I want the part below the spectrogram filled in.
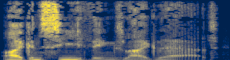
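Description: A man voicing a huge, sleepy, smugly polite old male dragon who speaks with slow courteous menace. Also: very deep voice, no room sound, voice pushed down, full character voice.

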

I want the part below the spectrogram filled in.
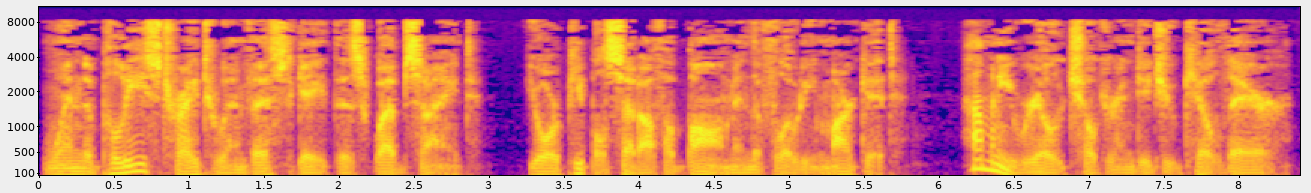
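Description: A man voicing a hard, terse fixer who speaks in a cold, flat voice. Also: very deep voice, normal speed, vocal fry, husky, no echo, full character voice.

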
